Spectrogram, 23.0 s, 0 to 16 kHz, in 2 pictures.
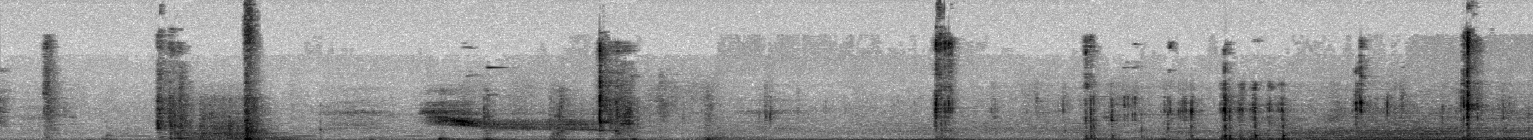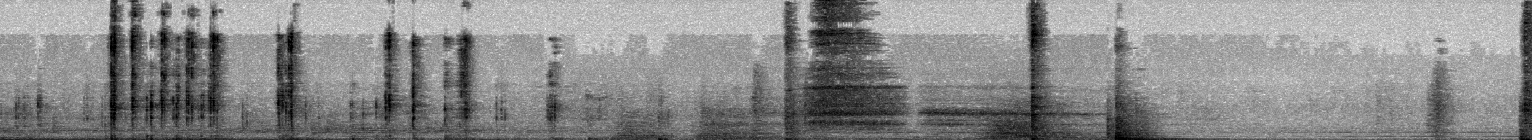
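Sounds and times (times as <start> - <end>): metal clicks and knocks: 7.0 - 16.1.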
